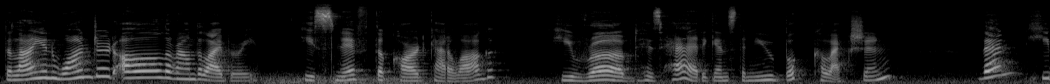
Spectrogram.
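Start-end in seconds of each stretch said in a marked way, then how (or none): none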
